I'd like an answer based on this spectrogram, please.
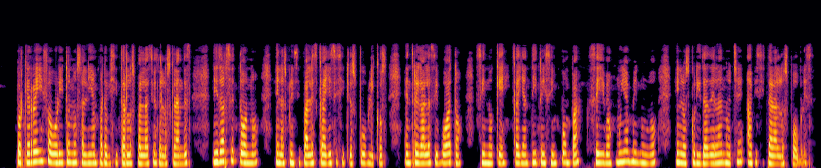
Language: Spanish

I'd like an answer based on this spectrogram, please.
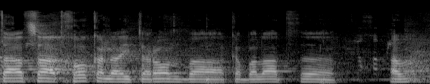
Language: Hebrew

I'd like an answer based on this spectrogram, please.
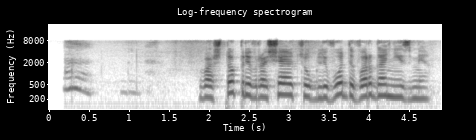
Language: Russian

